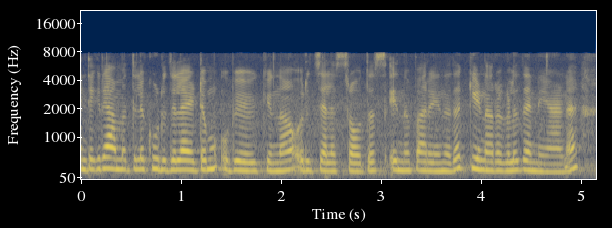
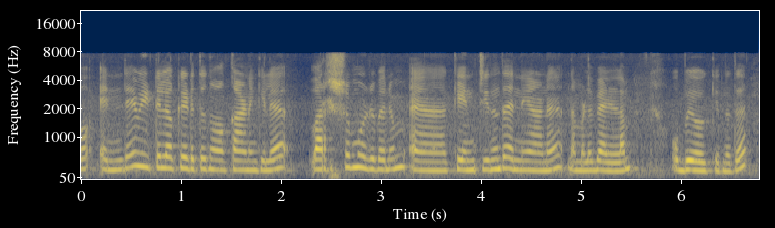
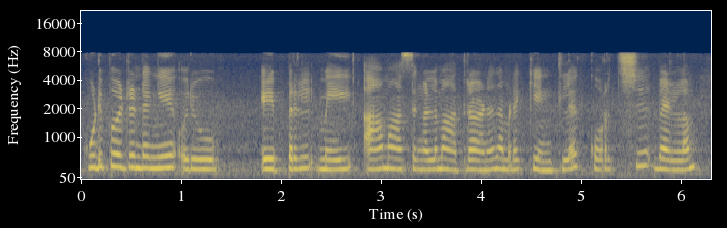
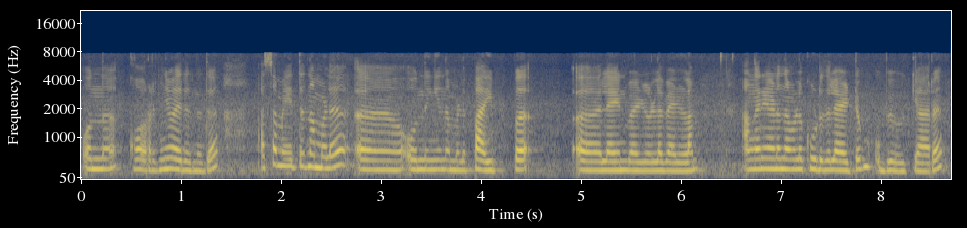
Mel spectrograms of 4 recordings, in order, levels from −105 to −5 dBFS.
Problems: constant background noise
